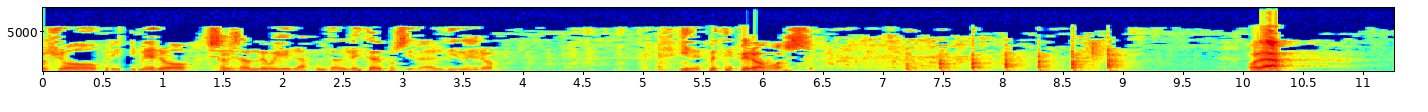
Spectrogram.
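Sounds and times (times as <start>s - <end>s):
speech: 0.0s - 4.0s, 5.0s - 6.6s, 10.0s - 10.5s
laughter: 6.2s - 8.3s
knocking on a door: 7.2s - 9.1s.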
